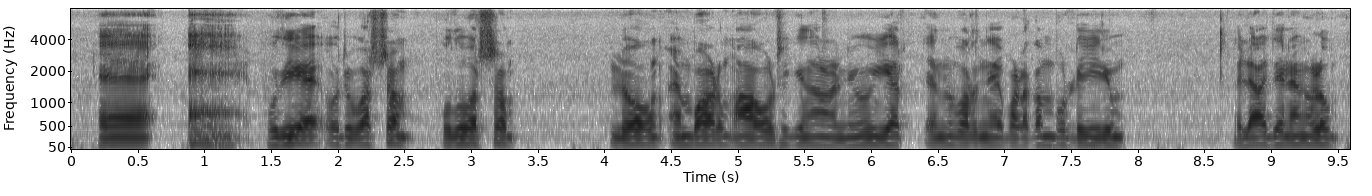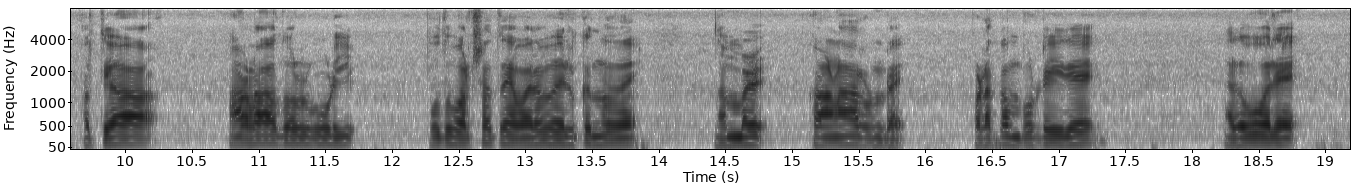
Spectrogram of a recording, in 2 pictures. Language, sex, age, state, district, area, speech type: Malayalam, male, 60+, Kerala, Pathanamthitta, urban, spontaneous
